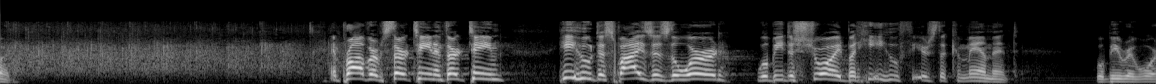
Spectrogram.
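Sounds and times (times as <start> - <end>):
speech: 0.0 - 0.2, 3.3 - 10.2, 11.0 - 11.5
church congregation clapping hands: 0.0 - 4.6.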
